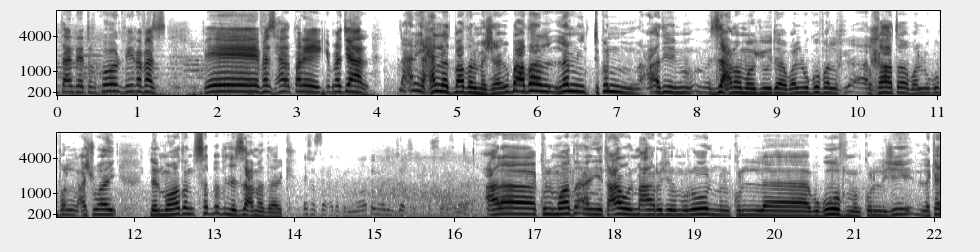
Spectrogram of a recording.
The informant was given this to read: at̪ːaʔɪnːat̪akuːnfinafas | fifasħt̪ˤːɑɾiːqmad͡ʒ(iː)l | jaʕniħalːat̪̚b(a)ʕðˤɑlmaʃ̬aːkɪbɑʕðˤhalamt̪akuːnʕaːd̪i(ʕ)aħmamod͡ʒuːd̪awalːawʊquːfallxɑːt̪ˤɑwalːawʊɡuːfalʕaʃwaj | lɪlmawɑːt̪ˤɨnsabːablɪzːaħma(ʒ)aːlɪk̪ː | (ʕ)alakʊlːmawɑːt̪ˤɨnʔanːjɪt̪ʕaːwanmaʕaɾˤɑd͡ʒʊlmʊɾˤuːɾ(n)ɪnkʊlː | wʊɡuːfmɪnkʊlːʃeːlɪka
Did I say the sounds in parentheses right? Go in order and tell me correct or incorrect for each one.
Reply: incorrect, incorrect, incorrect, incorrect, correct, incorrect

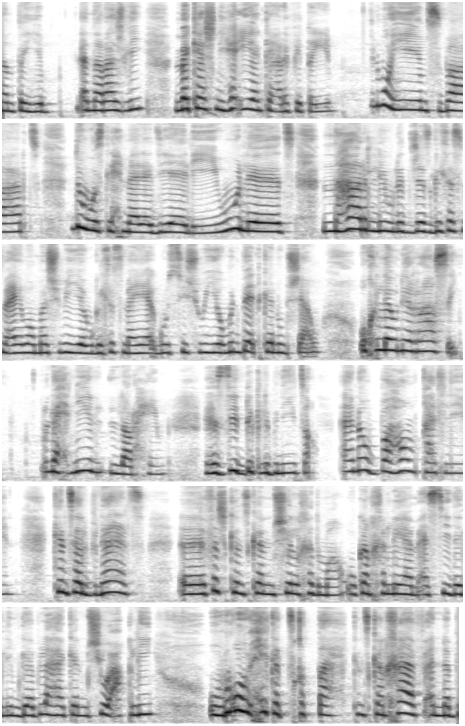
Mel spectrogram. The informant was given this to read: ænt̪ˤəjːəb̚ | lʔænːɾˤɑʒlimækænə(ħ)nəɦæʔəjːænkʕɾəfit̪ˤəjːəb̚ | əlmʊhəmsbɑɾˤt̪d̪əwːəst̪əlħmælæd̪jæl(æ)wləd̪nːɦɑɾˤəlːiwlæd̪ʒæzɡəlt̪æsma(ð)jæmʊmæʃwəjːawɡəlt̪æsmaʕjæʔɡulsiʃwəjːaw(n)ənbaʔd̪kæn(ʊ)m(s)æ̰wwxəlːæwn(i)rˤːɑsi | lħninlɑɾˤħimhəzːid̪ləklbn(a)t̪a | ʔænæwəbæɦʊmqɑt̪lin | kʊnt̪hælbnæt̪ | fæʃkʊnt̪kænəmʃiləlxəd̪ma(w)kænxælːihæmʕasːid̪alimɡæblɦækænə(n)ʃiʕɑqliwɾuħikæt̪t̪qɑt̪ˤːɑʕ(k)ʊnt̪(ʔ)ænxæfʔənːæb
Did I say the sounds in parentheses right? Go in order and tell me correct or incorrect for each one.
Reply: incorrect, incorrect, incorrect, incorrect, incorrect, incorrect, correct, incorrect, correct, incorrect, correct, incorrect

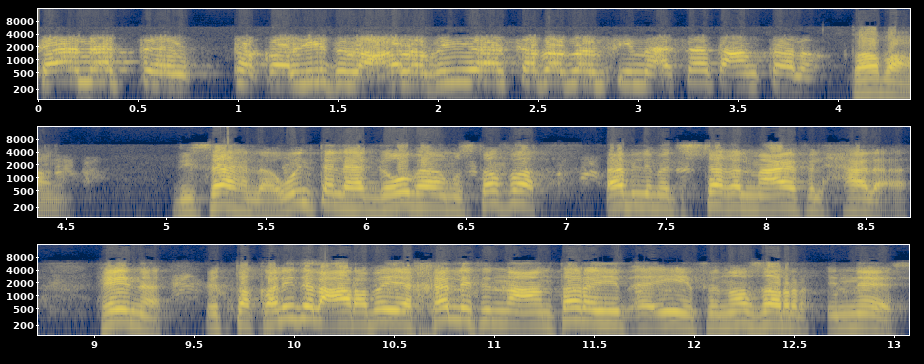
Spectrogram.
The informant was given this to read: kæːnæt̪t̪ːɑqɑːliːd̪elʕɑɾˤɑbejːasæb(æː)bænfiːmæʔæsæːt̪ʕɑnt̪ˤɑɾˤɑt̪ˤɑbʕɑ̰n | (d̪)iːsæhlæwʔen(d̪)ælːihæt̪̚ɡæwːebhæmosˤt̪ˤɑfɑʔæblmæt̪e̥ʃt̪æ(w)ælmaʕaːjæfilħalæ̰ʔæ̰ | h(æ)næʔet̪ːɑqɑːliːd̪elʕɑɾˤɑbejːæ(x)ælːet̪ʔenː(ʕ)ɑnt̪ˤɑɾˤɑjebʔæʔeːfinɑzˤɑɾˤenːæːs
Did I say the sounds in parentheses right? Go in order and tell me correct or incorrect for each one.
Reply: incorrect, correct, incorrect, incorrect, incorrect, correct, correct

